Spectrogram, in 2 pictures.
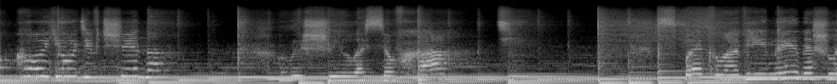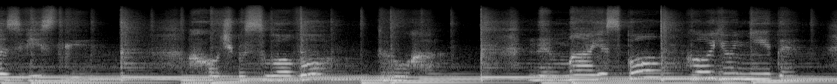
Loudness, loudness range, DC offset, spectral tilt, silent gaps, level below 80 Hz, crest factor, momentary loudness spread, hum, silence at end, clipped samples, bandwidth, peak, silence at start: -19 LUFS; 2 LU; under 0.1%; -5.5 dB/octave; none; -28 dBFS; 14 dB; 6 LU; none; 0 s; under 0.1%; 16.5 kHz; -4 dBFS; 0 s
